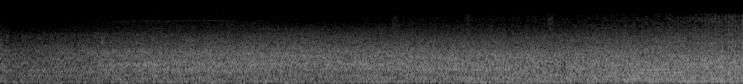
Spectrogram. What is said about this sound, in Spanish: El coche gira en un cruce.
